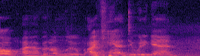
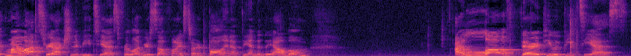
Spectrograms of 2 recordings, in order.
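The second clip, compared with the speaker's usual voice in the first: ordinary delivery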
